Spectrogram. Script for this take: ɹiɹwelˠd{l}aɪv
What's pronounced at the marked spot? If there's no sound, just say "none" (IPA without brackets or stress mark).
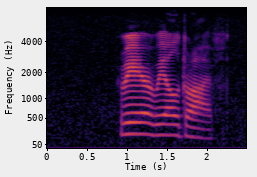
ɹ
